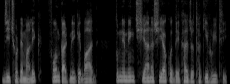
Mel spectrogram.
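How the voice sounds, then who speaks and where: A man narrating a comic-style story recap in a steady, dramatic storytelling manner. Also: on the low side, normal speed, no room sound.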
